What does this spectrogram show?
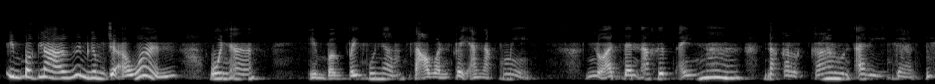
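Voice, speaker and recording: Cheerful young ilocano wife in an old radio drama, high voice, muffled sound. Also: female voice, husky, heavily acted. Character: chatty, cheerful young working wife among friends. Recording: dull lo-fi old radio recording.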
